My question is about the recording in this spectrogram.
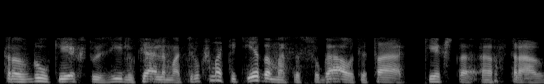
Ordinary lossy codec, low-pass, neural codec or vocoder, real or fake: MP3, 24 kbps; 3.6 kHz; codec, 44.1 kHz, 3.4 kbps, Pupu-Codec; fake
